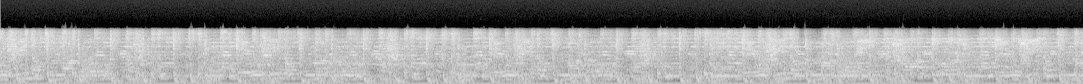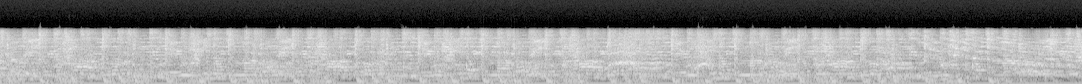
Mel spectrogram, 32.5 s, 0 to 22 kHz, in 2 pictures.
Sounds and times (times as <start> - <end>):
House music: 0.0 - 32.4.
